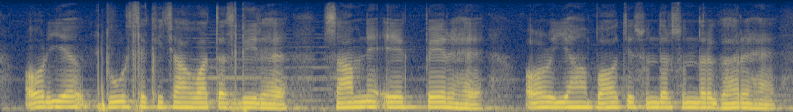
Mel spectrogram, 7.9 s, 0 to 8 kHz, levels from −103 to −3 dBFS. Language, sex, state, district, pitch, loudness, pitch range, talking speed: Maithili, male, Bihar, Supaul, 130 Hz, -14 LUFS, 115-135 Hz, 145 wpm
